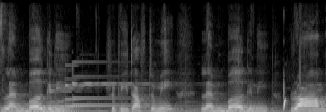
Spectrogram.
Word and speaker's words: Lamborghini: do you pronounce it Lamborghini the correct pronunciation is Lamborghini repeat after me Lamborghini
